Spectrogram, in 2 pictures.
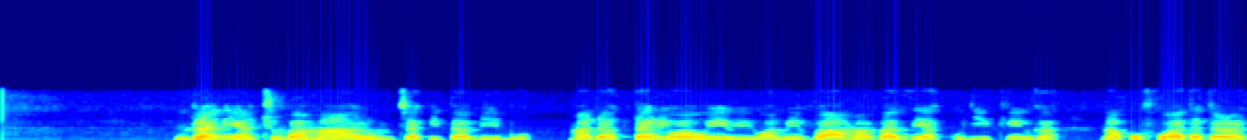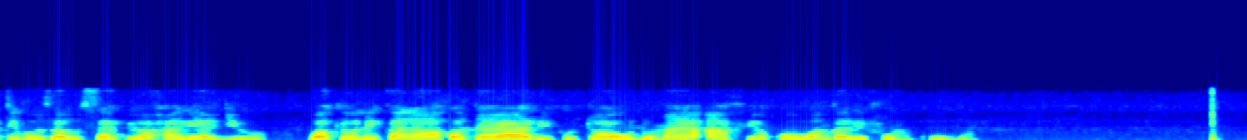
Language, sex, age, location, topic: Swahili, female, 25-35, Dar es Salaam, health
